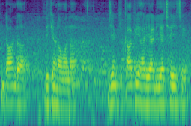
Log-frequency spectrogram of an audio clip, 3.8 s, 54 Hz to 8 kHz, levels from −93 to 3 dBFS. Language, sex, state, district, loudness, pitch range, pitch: Garhwali, male, Uttarakhand, Tehri Garhwal, -14 LUFS, 125-140 Hz, 130 Hz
